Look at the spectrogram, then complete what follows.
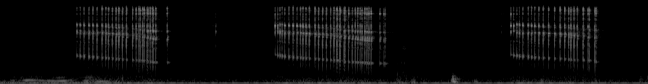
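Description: A grey tabby cat giving three raspy meows, each about a second long and falling in pitch, with a rapid rattle running through each call.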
